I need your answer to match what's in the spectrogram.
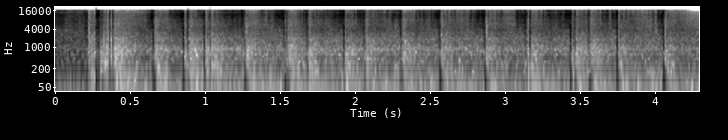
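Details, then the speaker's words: Gas-shielded short-circuit MIG welding, wire speed set against the chosen voltage, torch held slightly farther than normal; irregular sharp pops and crackles with gaps instead of steady sizzle: MIG wire speed too slow. "too slow. So your wire speed's way too slow. If it sounds like that, we'll turn it up just a little bit."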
